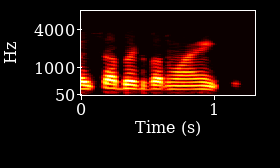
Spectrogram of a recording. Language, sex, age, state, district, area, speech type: Hindi, male, 60+, Uttar Pradesh, Mau, rural, conversation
